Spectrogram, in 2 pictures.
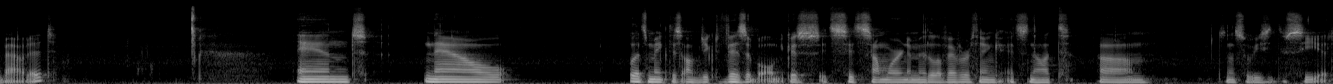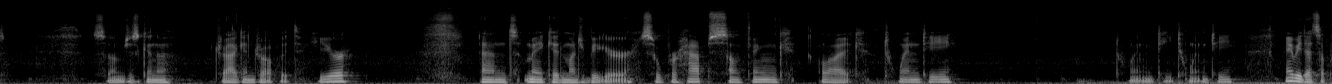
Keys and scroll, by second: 22.0-22.9 typing, 24.1-25.9 typing.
